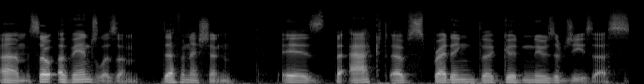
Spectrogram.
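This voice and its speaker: With an American accent, a man talks at a fairly slow pace in a fairly low pitch and fairly even intonation, a plain, everyday voice. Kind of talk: casual chat.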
